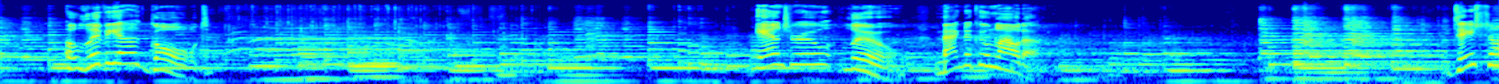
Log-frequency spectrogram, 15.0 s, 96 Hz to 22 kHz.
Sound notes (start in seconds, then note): 2.2 audience cheering; 10.2 bright thoughtful music continues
